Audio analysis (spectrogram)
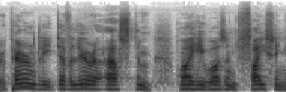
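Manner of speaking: ordinary talk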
